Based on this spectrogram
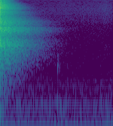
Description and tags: Snaps and claps recorded with a handheld recorder at the top of the stairs in a lively sounding house.
hit, echo, clap, snap, reverb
